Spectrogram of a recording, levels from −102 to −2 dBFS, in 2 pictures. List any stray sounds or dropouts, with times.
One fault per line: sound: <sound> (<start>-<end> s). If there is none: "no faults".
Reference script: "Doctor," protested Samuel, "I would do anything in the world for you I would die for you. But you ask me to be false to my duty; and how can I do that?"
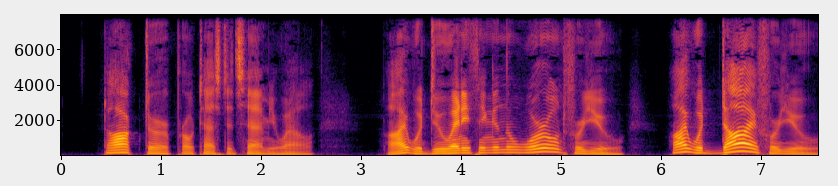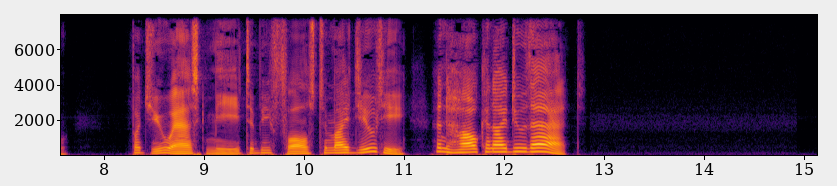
no faults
